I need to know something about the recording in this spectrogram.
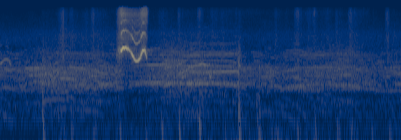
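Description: Footsteps rustle through tall grass and bushes.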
